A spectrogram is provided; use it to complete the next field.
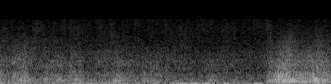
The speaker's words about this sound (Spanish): Está lloviendo a cántaros y es hora de regresar a casa.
